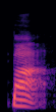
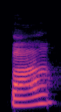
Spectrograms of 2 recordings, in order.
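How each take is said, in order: First: "ba" dropping at the end; falling tone. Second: "ba" rising like a question; asking tune on "ba". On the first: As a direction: let "ba" fall like a backslash. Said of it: "A M has a falling tone". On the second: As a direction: swing "ba" upward. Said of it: "A B has a question tone". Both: Shown as a demonstration.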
